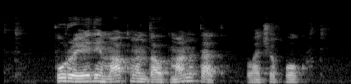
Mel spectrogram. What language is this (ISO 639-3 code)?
mrj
